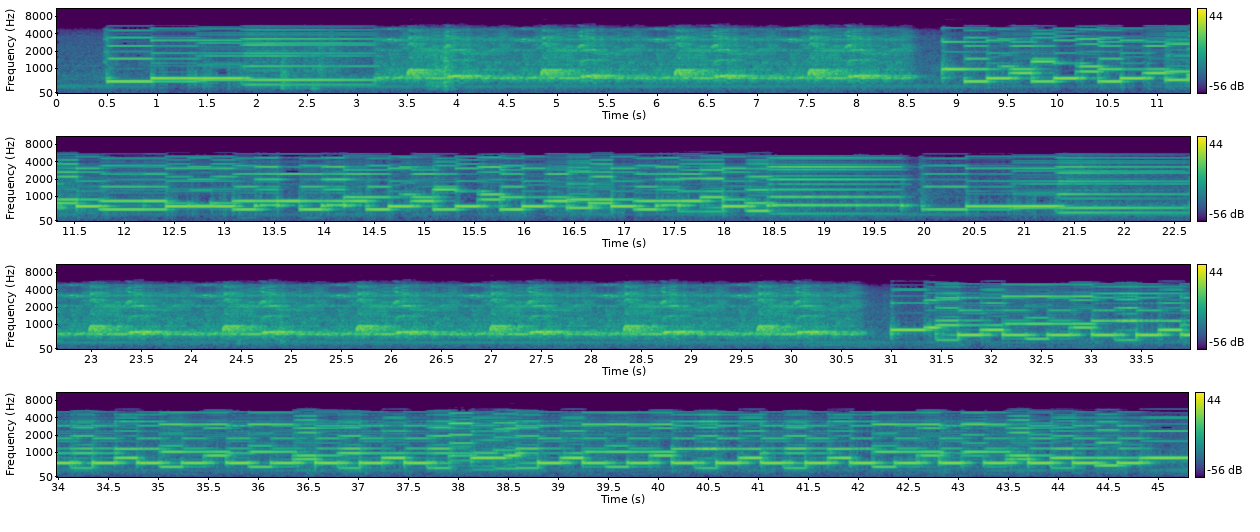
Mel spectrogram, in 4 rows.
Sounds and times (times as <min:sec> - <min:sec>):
Music: 0:07.9 - 0:22.9, 0:30.6 - 0:45.3.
